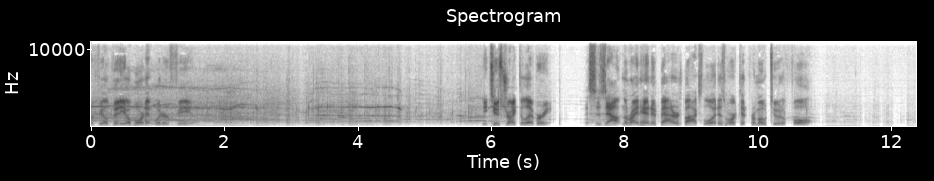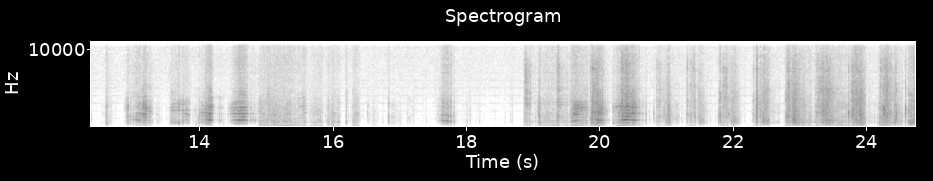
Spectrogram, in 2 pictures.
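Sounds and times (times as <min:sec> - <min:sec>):
broadcaster talking: 0:00.0 - 0:01.6, 0:05.8 - 0:10.9
speech: 0:00.0 - 0:01.7, 0:05.9 - 0:10.9
crowd stomping feet in grandstands at a baseball game: 0:00.0 - 0:05.8, 0:18.8 - 0:24.7.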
